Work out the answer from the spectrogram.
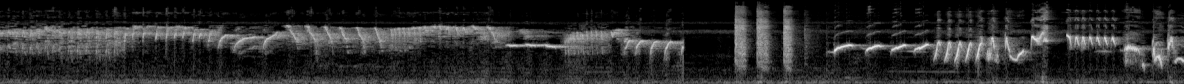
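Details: Energetic white-rumped shama song in forest, a lure to make birds sing: high rapid trills and rattles, a pause, then sharp clicks and repeated short upslurred notes in quick bursts.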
